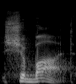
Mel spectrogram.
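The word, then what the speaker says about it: שבת: In Israel, Sabbath is pronounced Shabbat, and on Shabbat, everything comes to a stop.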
